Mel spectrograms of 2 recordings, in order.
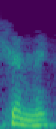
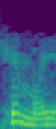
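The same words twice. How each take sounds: First: The word has the standard pronunciation. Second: The word has a colloquial dialect pronunciation. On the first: This is the usual way to say it. "instead of chimney" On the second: This is how it was said in childhood. "we said chimney"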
